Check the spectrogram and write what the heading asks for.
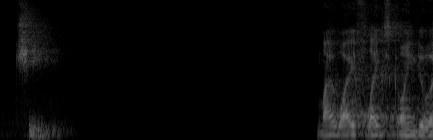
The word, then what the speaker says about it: Qi: a wireless charging case it's spelled Qi it's pronounced Qi my wife likes going to a Kia she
